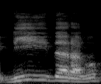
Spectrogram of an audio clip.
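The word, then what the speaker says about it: Lydda: 그 루다와 샤론, 이 리다라고 발음하죠. 루다라고 하는 지역이에요.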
